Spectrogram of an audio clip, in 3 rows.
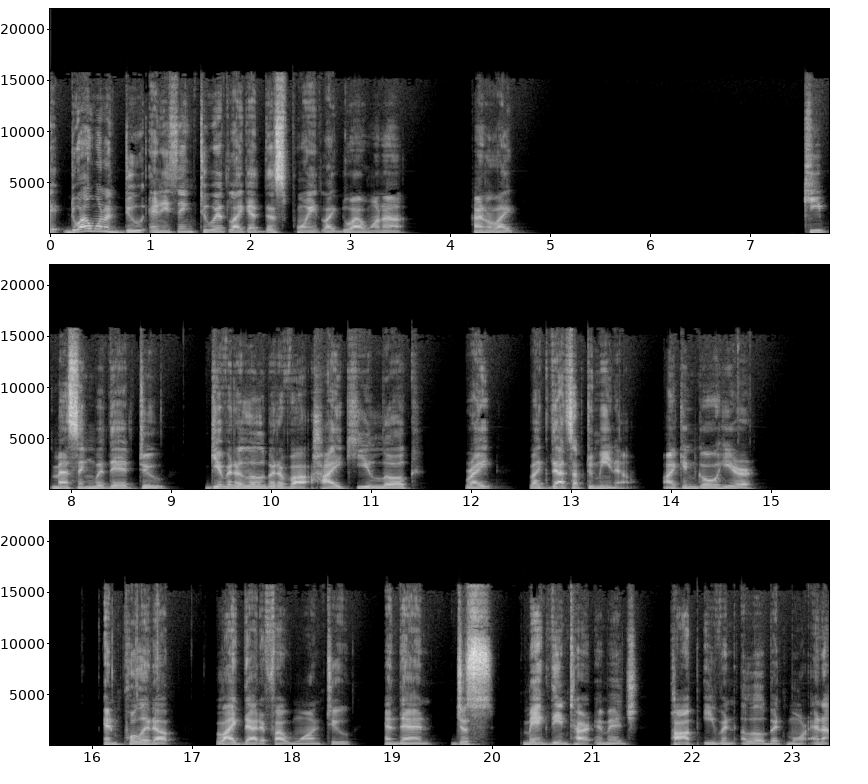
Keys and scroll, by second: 16.2 super+d.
